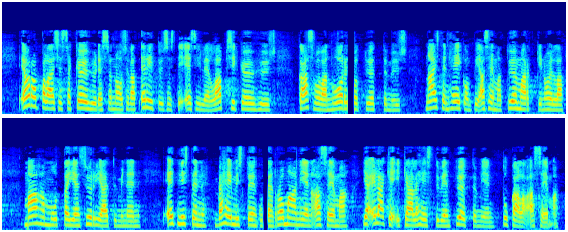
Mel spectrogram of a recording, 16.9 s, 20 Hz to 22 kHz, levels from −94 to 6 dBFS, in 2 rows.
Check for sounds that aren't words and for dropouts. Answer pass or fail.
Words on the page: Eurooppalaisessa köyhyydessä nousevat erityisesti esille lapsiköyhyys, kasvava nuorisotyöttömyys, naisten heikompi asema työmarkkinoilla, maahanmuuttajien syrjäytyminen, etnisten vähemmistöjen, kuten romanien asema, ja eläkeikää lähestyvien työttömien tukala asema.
fail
